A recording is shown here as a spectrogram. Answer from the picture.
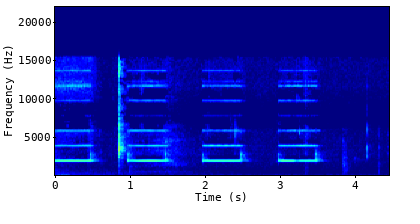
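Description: Sharp microwave oven beeping to signal that its cooking cycle has ended: four short, high beeps about a second apart.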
